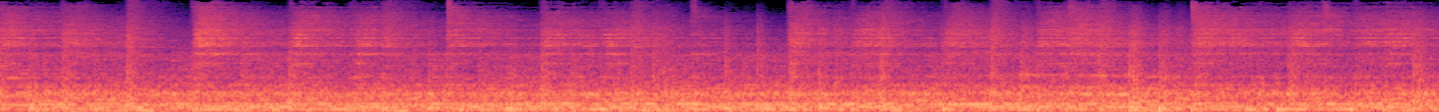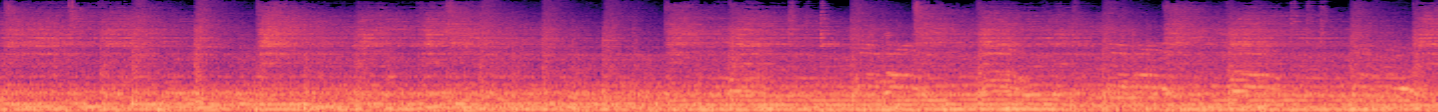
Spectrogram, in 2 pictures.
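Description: Heavy rock played live by a duo on electric guitar and drum kit: sustained guitar chords over drums, with cymbals struck throughout.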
